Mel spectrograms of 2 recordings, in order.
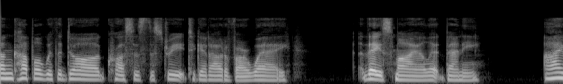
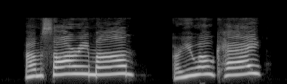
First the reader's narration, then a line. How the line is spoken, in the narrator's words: he is yelling over his shoulder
